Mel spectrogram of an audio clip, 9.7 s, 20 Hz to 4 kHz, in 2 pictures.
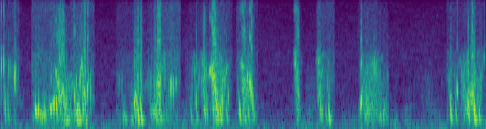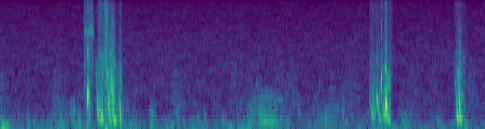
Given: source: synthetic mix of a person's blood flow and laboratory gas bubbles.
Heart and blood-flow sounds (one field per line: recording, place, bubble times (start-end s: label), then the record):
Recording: Doppler ultrasound of blood flow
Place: subclavian vein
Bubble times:
0.00-0.21 s: bubbles
0.33-0.95 s: bubbles
1.17-1.81 s: bubbles
1.90-2.33 s: bubbles
2.37-2.58 s: bubbles
2.93-3.02 s: bubbles
3.16-3.35 s: bubbles
3.58-3.89 s: bubbles
4.46-4.86 s: bubbles
5.70-6.10 s: bubbles
8.55-8.79 s: bubbles
9.41-9.52 s: bubbles
From the record:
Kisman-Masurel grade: 233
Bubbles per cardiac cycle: several, 3 to 8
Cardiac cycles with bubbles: 50 to 99%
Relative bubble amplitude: loud (0.450 to 0.775)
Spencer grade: 3 (all of the cardiac periods contain showers or single bubble signals, but not dominating or overriding the cardiac motion signals)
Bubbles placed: anywhere in the cardiac cycle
